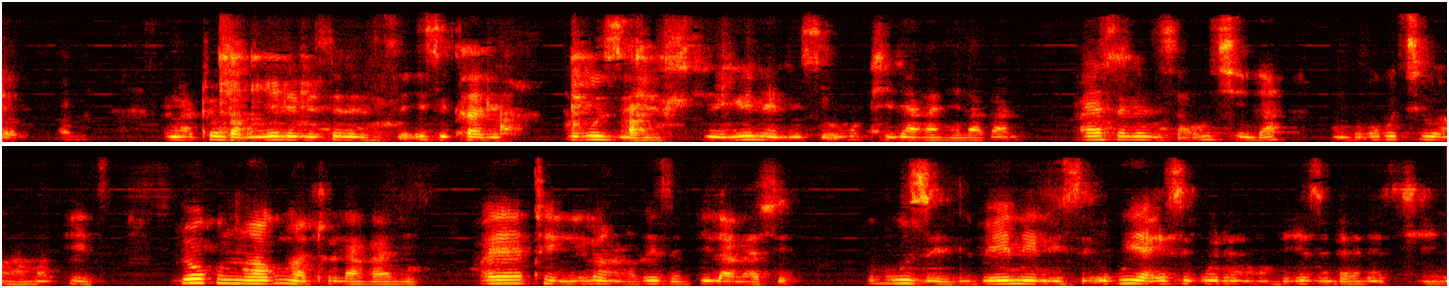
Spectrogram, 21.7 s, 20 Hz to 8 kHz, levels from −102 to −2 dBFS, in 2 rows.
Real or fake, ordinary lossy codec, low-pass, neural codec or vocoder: fake; AAC, 32 kbps; 7.2 kHz; vocoder, 22.05 kHz, 80 mel bands, HiFi-GAN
